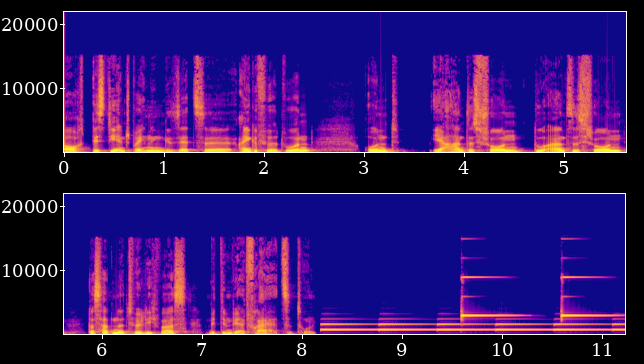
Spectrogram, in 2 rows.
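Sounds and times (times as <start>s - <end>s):
speech: 0.0s - 8.2s
car seatbelt warning two-tone electronic chime: 8.8s - 11.2s.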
